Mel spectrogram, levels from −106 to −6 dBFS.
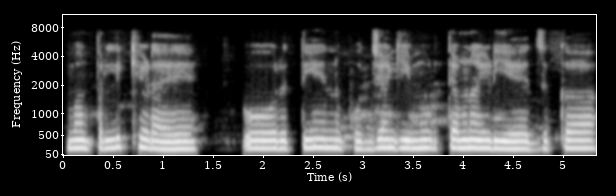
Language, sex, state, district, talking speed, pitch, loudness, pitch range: Rajasthani, female, Rajasthan, Churu, 145 wpm, 190 Hz, -16 LUFS, 180-195 Hz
